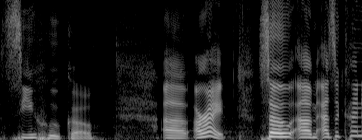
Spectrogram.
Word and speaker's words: Syjuco: public and then lastly that's the pronunciation of my last name so see hukou alright so as a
